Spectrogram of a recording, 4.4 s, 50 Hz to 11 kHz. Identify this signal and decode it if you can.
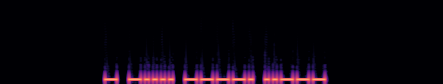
Morse code, heard as a keyed tone, about 30 wpm, 700 Hz. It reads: T692
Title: Numbers - Contest Style - 4-Digit 30wpm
